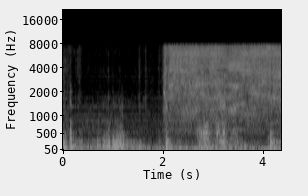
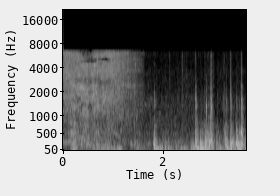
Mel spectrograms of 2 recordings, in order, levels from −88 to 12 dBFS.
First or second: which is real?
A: second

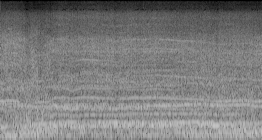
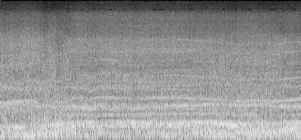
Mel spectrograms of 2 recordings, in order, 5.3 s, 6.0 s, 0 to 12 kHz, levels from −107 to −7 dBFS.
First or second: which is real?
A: first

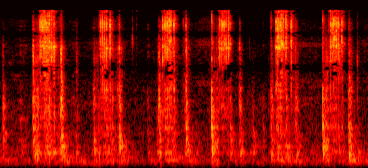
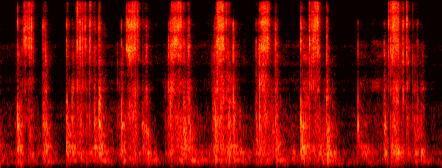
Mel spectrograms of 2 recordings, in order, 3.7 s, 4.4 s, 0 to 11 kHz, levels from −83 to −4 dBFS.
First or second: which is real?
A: first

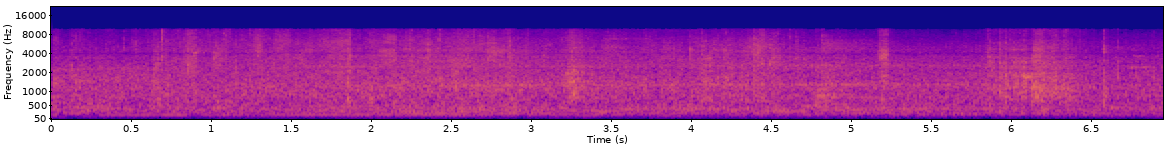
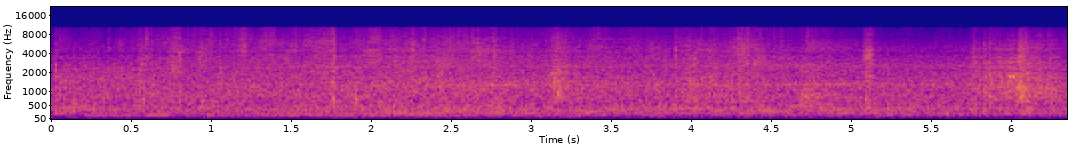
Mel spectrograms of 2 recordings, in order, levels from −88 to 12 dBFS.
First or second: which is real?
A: first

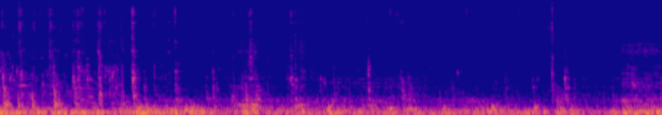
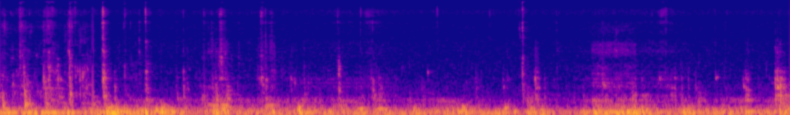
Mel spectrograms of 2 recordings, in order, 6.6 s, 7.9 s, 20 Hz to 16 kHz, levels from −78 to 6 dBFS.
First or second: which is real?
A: second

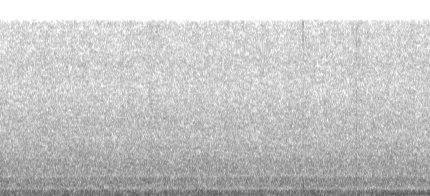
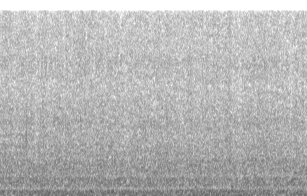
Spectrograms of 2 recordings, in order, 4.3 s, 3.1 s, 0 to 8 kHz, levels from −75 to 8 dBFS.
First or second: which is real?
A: first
